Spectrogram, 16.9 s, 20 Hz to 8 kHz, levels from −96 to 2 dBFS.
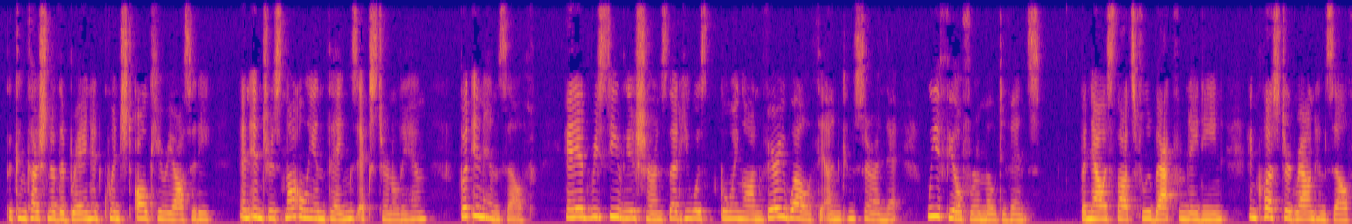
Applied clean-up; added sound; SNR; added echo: none; none; none; none.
